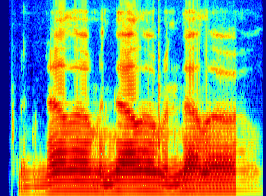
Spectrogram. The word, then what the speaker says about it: Manello: Manello. Rhymes with lemon jello.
